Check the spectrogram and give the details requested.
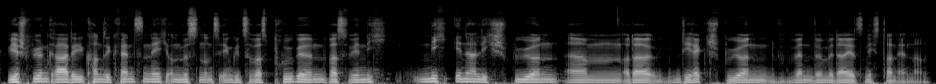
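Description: Low-pitched man chatting casually. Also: fairly even intonation, normal speed, hardly any pauses, darkish tone, clear, resonant tone. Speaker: podcast co-host. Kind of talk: casual podcast chat.

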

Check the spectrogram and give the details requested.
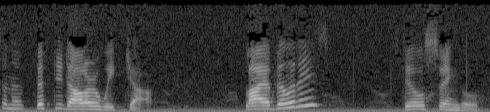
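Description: A woman's voice: high-pitched, fairly bright tone, full character voice. An American woman playing a sensible, sardonic single working woman in a 1940s radio comedy. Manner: sardonic, crisply theatrical delivery. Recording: muffled old radio broadcast, noisy studio audience.

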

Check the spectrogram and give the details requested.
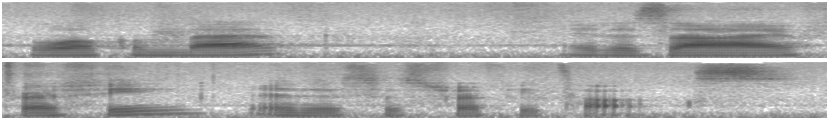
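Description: Very low-voiced woman rambling on her podcast. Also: steady tone, measured pace, darkish tone, a little hiss or hum. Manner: rambling, filler-heavy, swears casually. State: stuffy from allergies. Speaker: podcast host. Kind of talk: casual solo podcast chat. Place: home, laundry dryer running. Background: lo-fi music playing under the voice.

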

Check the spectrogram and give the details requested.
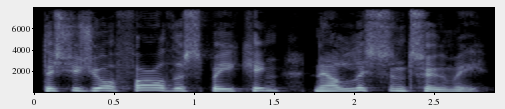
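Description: A man playing an angry, lecturing father who talks slowly and emphatically. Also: high voice, lively intonation, a little mellow, no room sound, studio quality, pitched above the performer's own voice. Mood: stern lecturing. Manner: emphatic, slow and pompous.

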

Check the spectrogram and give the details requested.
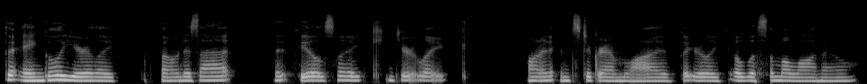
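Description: A young woman in laid-back casual chat, reacting slowly and giggling often. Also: fairly low pitch, flat delivery, creaky, dark tone, no room sound, muffled recording.

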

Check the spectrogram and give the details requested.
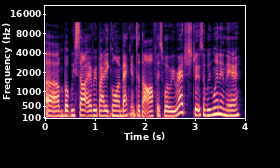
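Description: A woman's voice: on the low side, steady tone, fast talker, no echo, clean studio sound. A pregnant woman in casual chat who laughs often and mimics typing sounds.

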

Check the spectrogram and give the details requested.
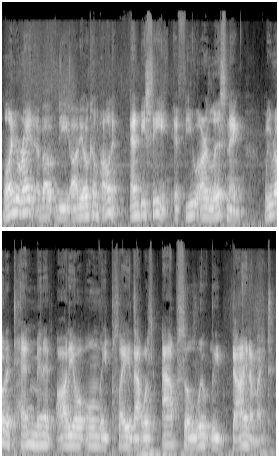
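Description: Bright-voiced man podcasting in an echoey room. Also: mid-range voice, measured pace. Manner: candid, joking, self-deprecating. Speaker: podcast co-host. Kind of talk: casual comedic podcast chat.

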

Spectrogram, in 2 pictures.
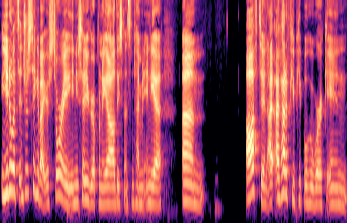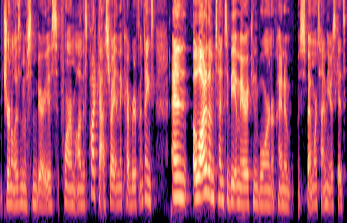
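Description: Brief: woman podcast host, fast conversational questions, easygoing. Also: fairly low pitch. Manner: quick, lively questions with laughs. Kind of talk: casual interview conversation.

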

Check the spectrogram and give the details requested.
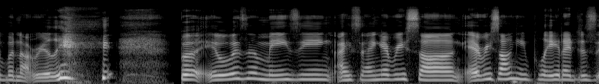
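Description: A young woman hosting her own podcast, slightly hoarse and tired, chatting casually and telling a story with lots of "like". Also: medium pitch, dry recording, studio quality. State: tired from lack of sleep. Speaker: podcast host. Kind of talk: casual solo podcast chat.

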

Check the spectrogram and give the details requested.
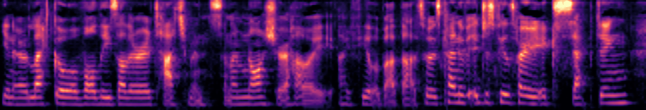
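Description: A woman's voice: on the low side, little pitch movement, a little fast, creaky. A young woman with a Belfast accent, talking casually as an interview guest, rambling with many fillers. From Northern Ireland.

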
